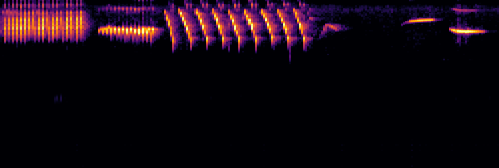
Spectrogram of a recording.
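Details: Training song of a Spanish Timbrado canary: a buzzy trill, a level whistle, a row of loud sweeping notes at about five per second, then a few sparse pure whistles.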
